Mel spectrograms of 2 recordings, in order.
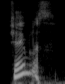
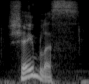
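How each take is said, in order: First: Shameless squeaked much higher and softer with a rise; high mock outrage. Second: Softer, scornful verdict on Shameless; disgusted. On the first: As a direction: wail Shameless in a high indignant pitch. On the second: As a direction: drop the voice and sneer Shameless. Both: Real, not acted. Complaining about the invaders.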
